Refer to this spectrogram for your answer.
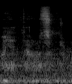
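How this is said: The phrase is whispered. The condition is treated as something shameful to hide. The speaker calls it wrong. "I'm not trying to whisper that like"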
